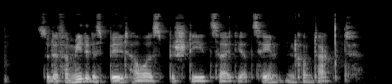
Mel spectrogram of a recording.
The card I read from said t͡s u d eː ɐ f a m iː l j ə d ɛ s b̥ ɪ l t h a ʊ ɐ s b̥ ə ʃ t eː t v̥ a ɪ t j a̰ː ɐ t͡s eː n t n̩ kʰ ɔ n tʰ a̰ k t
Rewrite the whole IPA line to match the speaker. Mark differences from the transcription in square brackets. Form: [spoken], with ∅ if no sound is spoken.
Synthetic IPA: t͡s u d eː ɐ f a m iː l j ə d ɛ s b̥ ɪ l t h a ʊ ɐ s b̥ ə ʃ t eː t [z̥] a ɪ t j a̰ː ɐ t͡s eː n t n̩ kʰ ɔ n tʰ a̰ k t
